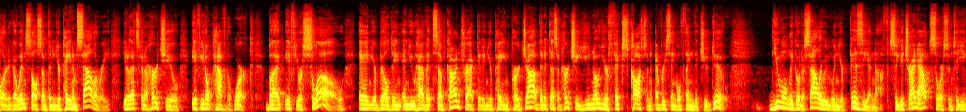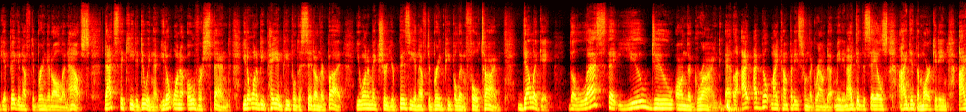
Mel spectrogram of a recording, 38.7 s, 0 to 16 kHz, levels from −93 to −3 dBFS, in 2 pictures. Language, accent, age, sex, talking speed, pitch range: English, American, 40-59, male, 225 wpm, 110-140 Hz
